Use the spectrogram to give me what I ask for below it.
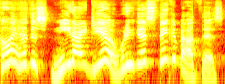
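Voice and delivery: put-on high, eager, begging teenager voice; mock-needy teen plea for approval; desperate, thirsty teenager. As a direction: pitch it up like a kid begging for attention. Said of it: "desperate, thirsty teenager, you know, like, begging".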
